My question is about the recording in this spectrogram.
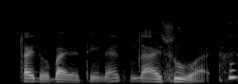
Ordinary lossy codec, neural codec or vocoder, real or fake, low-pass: none; none; real; none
